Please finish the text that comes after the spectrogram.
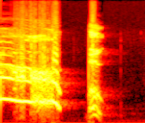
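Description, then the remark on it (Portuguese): Someone vocally imitates a screaming Brazilian firework rocket (rojão): a loud, strained, slightly falling shriek for about half a second, then after a brief pause a short sharp burst like the bang. “O rojão brasileiro é dois tipos. É um grito e o estouro.”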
